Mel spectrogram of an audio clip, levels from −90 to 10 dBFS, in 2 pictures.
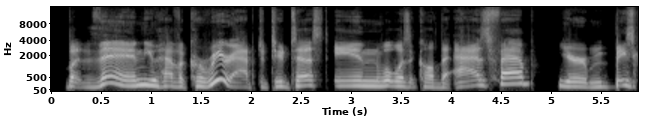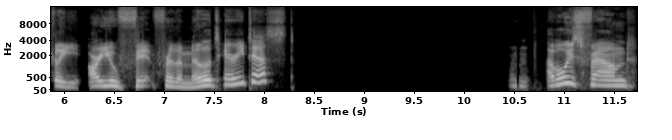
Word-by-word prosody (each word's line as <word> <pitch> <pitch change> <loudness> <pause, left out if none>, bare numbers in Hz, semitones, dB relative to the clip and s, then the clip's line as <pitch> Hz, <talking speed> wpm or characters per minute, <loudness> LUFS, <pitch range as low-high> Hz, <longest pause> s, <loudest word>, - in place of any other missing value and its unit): But 170 -4 -1
then 195 - +3
you 195 -3 +2
have 170 -2 -2
a - - 0
career 160 -3 +2
aptitude 140 +1 -2
test 185 +2 +1
in 175 -1 +1
what 180 +1 0
was 165 -3 -1
it 135 - -15
called? 140 -4 -5
The - - -3
ASVAB? 235 - +1 0.3
You're 155 -4 +1
basically 145 +1 -3
are 165 +2 +2
you 175 -1 +1
fit 175 +4 -3
for 170 - -2
the 145 -3 -2
military 190 - 0
test? 320 +3 -2 2.2
Mm, 160 -3 -18 0.2
I've 175 - -1
always 245 0 +2
found 190 -5 0
175 Hz, 145 wpm, -23 LUFS, 155-195 Hz, 2.2 s, then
